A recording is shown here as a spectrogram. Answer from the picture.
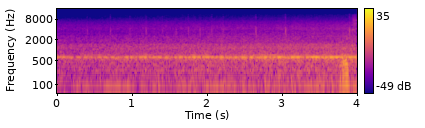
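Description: Everlast PowerTIG 210EXT inverter TIG welder switched on and running through its power-up warm-up: its cooling fan rushes steadily under a constant whine.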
